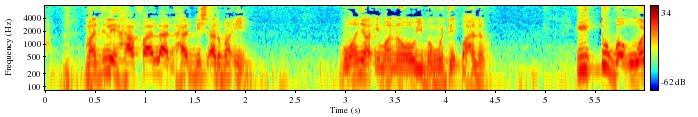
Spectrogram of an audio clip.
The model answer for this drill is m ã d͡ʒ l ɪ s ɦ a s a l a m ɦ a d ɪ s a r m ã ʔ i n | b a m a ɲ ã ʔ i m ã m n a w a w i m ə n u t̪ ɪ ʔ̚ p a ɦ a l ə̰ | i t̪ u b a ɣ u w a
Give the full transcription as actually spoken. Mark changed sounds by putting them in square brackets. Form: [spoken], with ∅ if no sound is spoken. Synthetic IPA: m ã d͡ʒ l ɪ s ɦ a [f] a l a [n] ɦ a d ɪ s a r m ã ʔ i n | b [ə] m a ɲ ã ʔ i m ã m n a w a w i m ə [ŋ] u t̪ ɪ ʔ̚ p a ɦ a l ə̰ | i t̪ u b a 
